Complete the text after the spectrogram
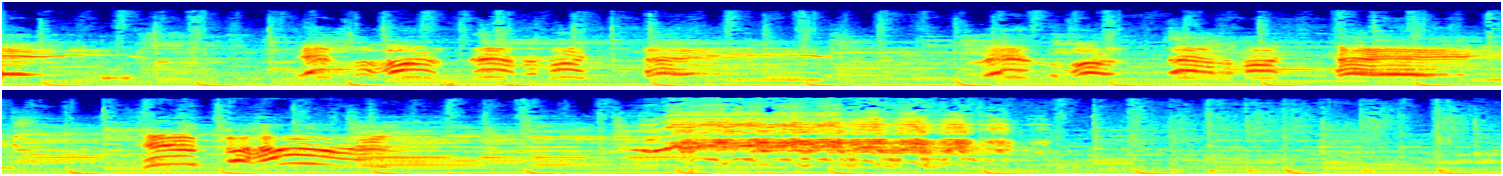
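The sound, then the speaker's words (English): A horse neighs and whinnies repeatedly in loud bursts over a steady low thumping beat, ending in a long, high, shrill whinny; it is the 'horse in a bookcase' from Phineas and Ferb. “Now I'll let you hear it. It's a horse in a bookcase.”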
